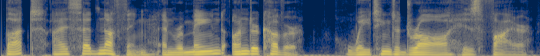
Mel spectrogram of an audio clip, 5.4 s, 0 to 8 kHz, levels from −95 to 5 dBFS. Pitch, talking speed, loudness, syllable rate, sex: 110 Hz, 145 wpm, -17 LUFS, 4.0 syllables/s, male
